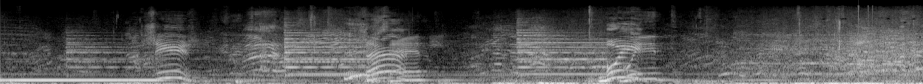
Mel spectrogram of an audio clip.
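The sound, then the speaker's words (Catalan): A church bell strikes the midnight chimes at New Year, with several deep ringing strokes and long humming decays. A voice talks over the tolling. “Primera campanada. Segona campanada. Tercera. Quarta. Cinc.”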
